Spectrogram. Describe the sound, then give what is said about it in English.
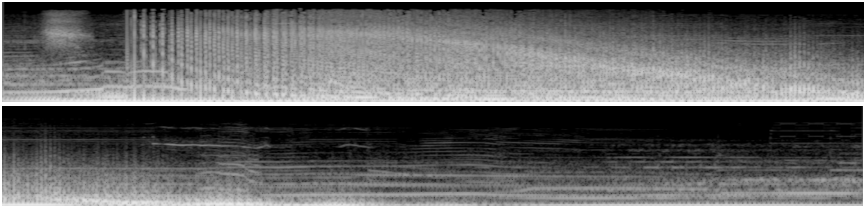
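Several dogs howl together in a loud, sustained chorus of wavering cries, with a few whimpering yips mixed in, fading slightly toward the end. “That means now we have to unleash the dogs.”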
